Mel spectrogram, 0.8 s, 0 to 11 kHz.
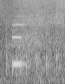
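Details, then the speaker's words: A single short electronic beep in a quiet room: an infusion pump signals it has finished a 0.5 mL secondary bolus. The pump is under PCA testing on an IPA-3400 infusion pump analyzer, which measured bolus flow rate and volume. "We got a beep on the pump saying it finished its delivery, and this was the measured bolus flow rate and volume."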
